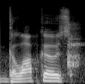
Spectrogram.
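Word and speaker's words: Galápagos: So you have a new book out, the Galapagos Island.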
